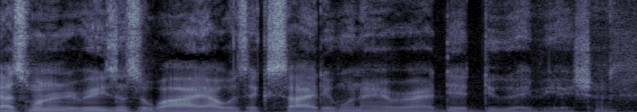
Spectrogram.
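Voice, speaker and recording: A man with an American accent and a fairly low pitch is heard with audible room echo. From Houston, Texas. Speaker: architect. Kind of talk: interview.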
